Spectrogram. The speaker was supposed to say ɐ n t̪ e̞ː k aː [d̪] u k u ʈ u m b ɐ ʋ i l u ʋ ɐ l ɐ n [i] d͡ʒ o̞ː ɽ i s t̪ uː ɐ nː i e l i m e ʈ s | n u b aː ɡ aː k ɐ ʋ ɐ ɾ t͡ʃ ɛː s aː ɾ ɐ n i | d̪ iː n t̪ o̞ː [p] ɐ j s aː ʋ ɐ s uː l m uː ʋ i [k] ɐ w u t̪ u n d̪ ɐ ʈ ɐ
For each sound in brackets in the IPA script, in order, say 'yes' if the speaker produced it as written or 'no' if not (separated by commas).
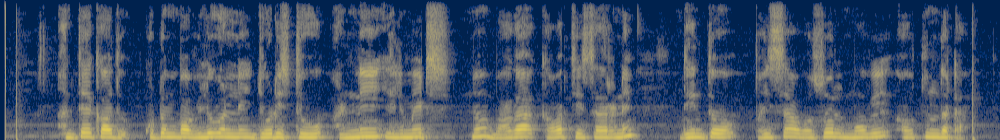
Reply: yes, yes, yes, no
